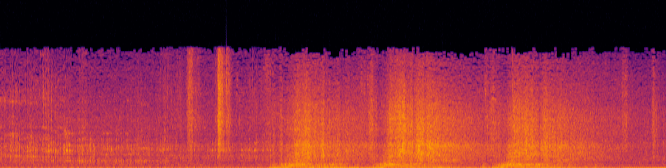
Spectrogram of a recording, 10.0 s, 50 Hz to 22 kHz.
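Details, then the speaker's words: 2008 Ford Mustang previously stuck in idle-only mode with P2 codes, now accepting throttle after a visual-inspection fix: a smooth idle, then three clean revs that climb and drop back without stumbling; normal throttle response. "that's a little better so there we go we're good to go"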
